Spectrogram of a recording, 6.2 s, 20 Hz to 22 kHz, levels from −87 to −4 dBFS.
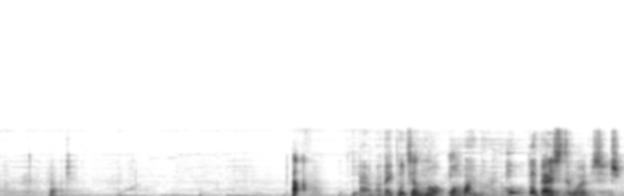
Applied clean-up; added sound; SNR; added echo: neural mask model DeepFilterNet 3.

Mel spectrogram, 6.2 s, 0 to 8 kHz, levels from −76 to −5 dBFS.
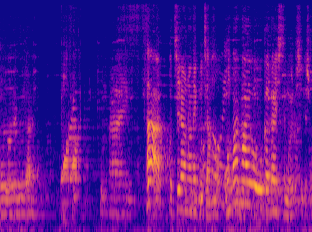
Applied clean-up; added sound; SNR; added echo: neural separator model SepFormer DNS4.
